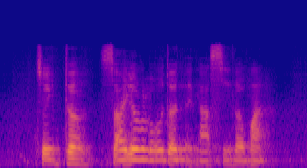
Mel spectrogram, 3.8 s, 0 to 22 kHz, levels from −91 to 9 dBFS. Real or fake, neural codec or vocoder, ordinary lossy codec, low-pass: fake; codec, 16 kHz, 1 kbps, FunCodec, trained on Chinese and English, 50 frames a second; none; 7.2 kHz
